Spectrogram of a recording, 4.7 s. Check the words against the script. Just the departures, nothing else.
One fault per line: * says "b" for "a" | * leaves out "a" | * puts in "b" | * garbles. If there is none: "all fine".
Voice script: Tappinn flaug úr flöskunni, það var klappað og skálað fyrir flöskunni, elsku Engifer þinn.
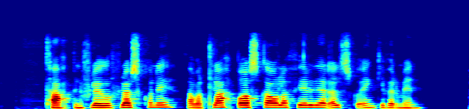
* says "þér" for "flöskunni"
* says "minn" for "þinn"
